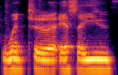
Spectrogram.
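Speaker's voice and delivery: ordinary talk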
